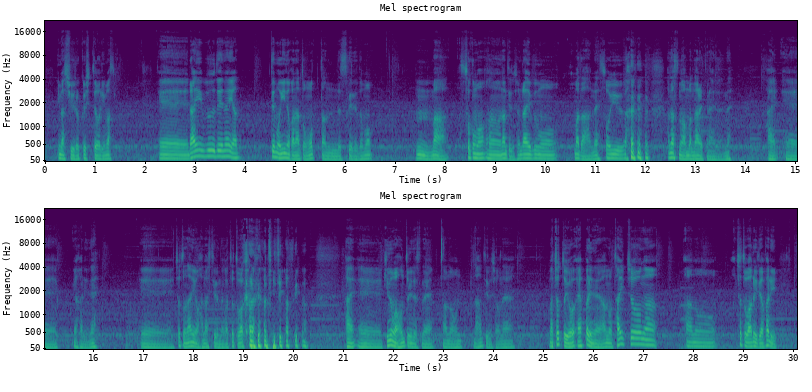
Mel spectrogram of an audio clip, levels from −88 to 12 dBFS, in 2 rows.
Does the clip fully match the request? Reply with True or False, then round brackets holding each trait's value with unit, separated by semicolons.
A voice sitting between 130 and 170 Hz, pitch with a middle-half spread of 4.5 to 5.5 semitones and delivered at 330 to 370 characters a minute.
False (105 Hz; 5.1 semitones; 350 characters per minute)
